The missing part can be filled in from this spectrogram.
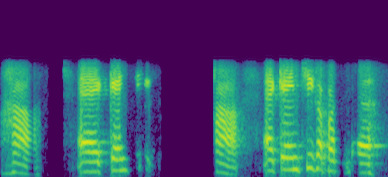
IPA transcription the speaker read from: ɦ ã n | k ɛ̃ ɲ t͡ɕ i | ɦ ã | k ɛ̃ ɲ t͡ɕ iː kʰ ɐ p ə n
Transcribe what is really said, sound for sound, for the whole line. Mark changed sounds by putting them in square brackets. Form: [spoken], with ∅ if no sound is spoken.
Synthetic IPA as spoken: ɦ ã [∅] | k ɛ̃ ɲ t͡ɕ i | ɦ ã | k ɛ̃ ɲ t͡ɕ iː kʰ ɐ p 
